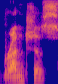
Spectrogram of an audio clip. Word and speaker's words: Bruintjes: BRUINTJES. Brunches. Like Bruins.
